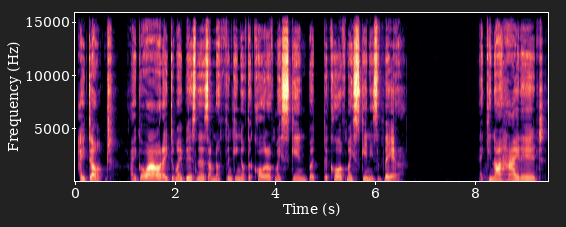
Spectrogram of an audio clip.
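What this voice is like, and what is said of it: Noticeable foreign accent. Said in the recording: “I cannot hide my accent. I mean, you can hear it right now. ... people that are, you know, have trouble understanding me ... because of my accent.”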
